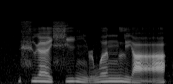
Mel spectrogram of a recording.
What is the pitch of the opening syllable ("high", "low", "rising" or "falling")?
falling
